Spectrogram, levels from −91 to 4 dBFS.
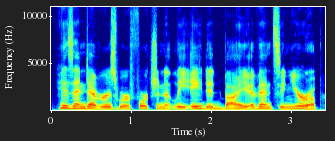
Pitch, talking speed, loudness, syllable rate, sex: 200 Hz, 160 wpm, -16 LUFS, 6.0 syllables/s, female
